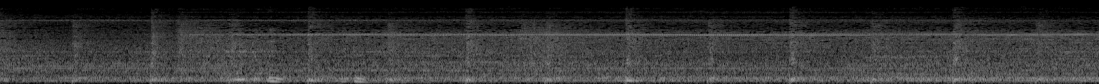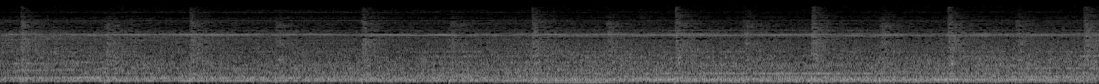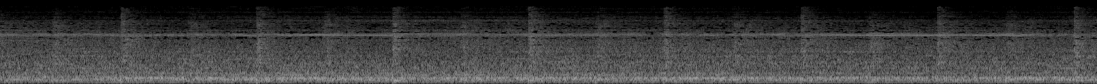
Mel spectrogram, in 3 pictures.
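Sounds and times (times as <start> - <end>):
machine hum: 1.9 - 32.9.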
